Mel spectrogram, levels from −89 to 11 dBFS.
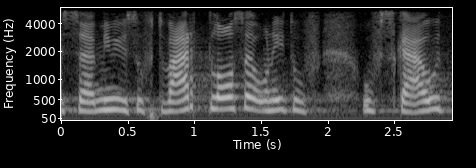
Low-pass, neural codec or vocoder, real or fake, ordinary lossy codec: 5.4 kHz; none; real; none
